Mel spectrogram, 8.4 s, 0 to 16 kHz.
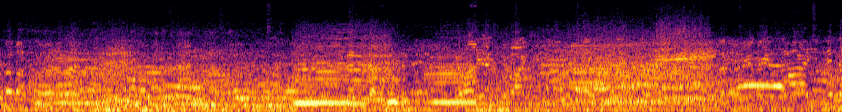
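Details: Sahiwal breed bull calves bought at a market in Chuadanga, Bangladesh, 19 August 2025: long, flat, low lowing calls come one after another, with some higher, rising moos, over constant talking and traffic.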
